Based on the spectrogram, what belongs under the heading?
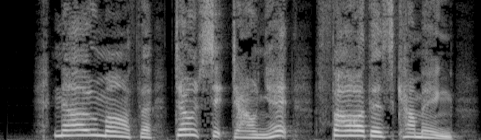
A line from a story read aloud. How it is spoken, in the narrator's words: cried the two young Cratchits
